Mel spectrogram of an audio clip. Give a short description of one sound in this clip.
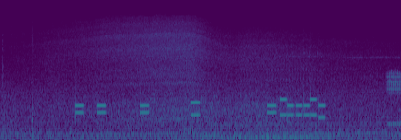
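A mobile phone beeps as its keys are pressed.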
